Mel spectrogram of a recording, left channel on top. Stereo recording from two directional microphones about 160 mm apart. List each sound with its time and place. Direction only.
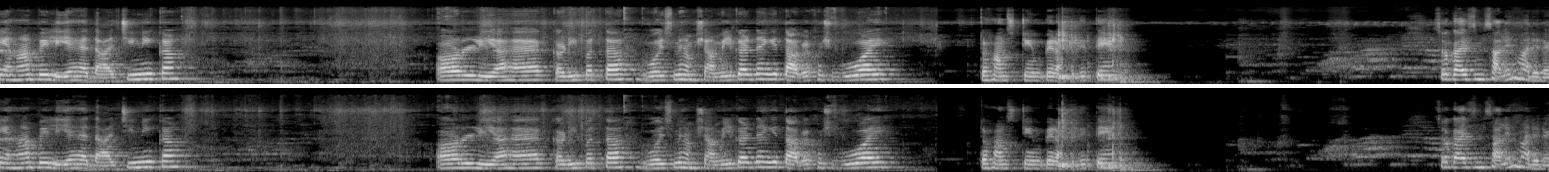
0.0 s speech: centre (ahead or behind)
4.4 s speech: centre (ahead or behind)
9.8 s speech: 5° left (ahead or behind)
14.3 s a woman's voice: 35° left (ahead or behind)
